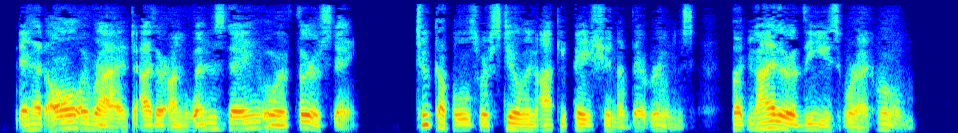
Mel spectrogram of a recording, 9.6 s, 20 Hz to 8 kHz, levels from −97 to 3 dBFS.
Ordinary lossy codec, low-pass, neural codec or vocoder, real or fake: MP3, 32 kbps; 7.2 kHz; codec, 44.1 kHz, 2.6 kbps, DAC; fake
